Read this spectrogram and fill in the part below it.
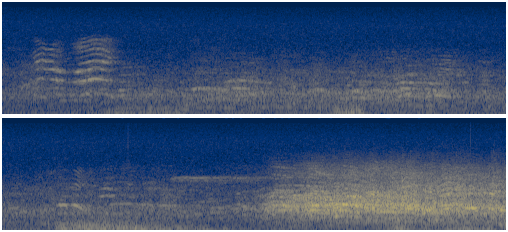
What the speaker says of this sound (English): Well, the local crowd not really liking that.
